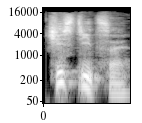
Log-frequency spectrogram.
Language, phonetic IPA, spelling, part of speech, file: Russian, [t͡ɕɪˈsʲtʲit͡sə], частица, noun, Ru-частица.ogg
- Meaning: 1. fraction (of), (little) part (of) 2. particle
